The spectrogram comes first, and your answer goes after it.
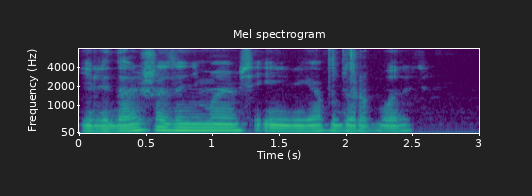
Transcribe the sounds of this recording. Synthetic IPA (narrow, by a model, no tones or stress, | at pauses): ilʲɪd̪alʲʂɨzənʲɪmajɪmsʲə̰ʔilʲɪjabud̪ʊɾɐbot̪ətʲ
